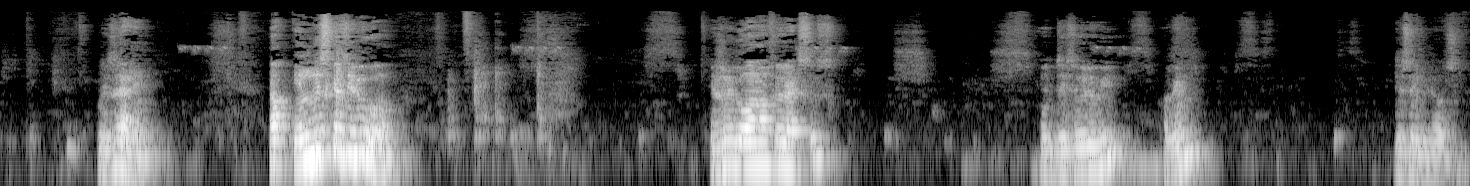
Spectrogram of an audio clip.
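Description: A young man speaks calmly, explaining.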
